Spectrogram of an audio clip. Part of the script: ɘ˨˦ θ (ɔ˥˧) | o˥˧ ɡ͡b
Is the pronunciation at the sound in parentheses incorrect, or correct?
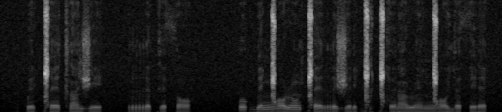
incorrect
